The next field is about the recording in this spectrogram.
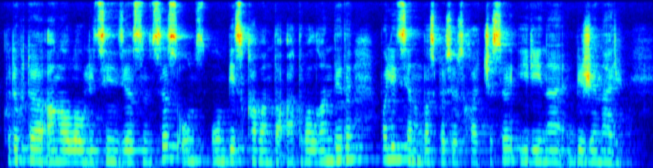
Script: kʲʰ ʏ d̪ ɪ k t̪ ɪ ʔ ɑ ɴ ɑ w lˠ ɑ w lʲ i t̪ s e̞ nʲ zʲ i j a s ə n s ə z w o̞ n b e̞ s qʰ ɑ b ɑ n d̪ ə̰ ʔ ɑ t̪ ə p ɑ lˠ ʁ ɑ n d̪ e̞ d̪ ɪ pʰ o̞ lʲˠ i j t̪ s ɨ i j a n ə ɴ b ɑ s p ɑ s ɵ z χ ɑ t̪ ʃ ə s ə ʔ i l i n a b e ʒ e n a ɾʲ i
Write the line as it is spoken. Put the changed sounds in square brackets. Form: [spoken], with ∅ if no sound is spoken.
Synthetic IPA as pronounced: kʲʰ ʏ d̪ ɪ k t̪ ɪ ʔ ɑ ɴ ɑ w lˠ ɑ w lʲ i t̪ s e̞ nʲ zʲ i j a s ə n s ə z w o̞ n b e̞ s qʰ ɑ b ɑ n d̪ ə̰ ʔ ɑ t̪ ə p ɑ lˠ ʁ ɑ n d̪ e̞ d̪ ɪ pʰ o̞ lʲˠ i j t̪ s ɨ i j a n ə ɴ b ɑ s p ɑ s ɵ z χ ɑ t̪ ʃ ə s ə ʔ i [ɾ] i n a b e ʒ e n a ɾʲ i

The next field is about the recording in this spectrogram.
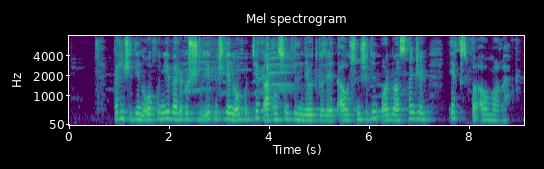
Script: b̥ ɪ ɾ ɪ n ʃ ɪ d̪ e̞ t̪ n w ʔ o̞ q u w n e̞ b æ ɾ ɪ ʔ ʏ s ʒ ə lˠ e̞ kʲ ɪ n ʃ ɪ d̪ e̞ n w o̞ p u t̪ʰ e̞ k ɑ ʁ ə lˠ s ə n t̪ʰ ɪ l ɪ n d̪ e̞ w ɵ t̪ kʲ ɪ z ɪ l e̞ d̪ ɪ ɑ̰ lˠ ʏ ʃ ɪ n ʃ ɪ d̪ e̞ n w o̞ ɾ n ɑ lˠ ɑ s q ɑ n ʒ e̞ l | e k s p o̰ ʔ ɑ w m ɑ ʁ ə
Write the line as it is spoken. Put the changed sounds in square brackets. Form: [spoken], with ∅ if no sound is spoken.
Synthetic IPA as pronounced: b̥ ɪ ɾ ɪ n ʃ ɪ d̪ e̞ [∅] n w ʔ o̞ q u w n e̞ b æ ɾ ɪ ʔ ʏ [ʃ] ʒ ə lˠ e̞ kʲ ɪ n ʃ ɪ d̪ e̞ n w o̞ [q] u t̪ʰ e̞ k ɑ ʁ ə lˠ s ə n t̪ʰ ɪ l ɪ n d̪ e̞ w ɵ t̪ kʲ ɪ z ɪ l e̞ d̪ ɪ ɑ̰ lˠ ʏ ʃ ɪ n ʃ ɪ d̪ e̞ n w o̞ ɾ n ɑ lˠ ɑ s q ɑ n ʒ e̞ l | e k s p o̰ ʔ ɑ w m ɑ ʁ ə

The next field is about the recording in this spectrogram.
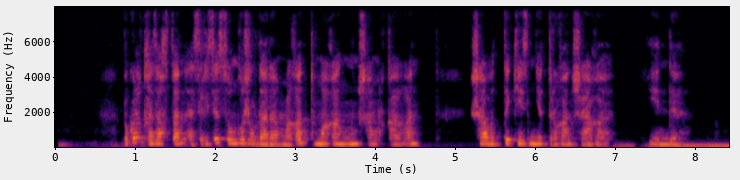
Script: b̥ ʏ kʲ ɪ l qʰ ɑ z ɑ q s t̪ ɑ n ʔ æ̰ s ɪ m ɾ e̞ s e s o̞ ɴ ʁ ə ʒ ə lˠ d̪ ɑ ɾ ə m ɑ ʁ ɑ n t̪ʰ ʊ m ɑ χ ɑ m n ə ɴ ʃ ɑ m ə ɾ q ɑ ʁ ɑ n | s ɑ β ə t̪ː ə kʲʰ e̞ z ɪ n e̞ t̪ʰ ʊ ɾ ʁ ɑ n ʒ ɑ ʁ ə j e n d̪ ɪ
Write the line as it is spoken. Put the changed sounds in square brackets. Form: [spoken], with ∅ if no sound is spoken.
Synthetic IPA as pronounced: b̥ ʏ kʲ ɪ l qʰ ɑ z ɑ q s t̪ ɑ n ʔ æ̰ s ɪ [∅] ɾ e̞ s e s o̞ ɴ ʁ ə ʒ ə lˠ d̪ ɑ ɾ ə m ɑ ʁ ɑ n t̪ʰ ʊ m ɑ [ʁ] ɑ [ŋ] n ə ɴ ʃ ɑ m ə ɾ q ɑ ʁ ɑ n | [ʃ] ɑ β ə t̪ː ə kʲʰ e̞ z ɪ n e̞ t̪ʰ ʊ ɾ ʁ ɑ n [ʃ] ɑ ʁ ə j e n d̪ ɪ

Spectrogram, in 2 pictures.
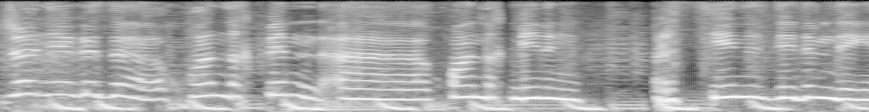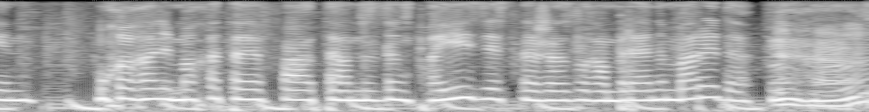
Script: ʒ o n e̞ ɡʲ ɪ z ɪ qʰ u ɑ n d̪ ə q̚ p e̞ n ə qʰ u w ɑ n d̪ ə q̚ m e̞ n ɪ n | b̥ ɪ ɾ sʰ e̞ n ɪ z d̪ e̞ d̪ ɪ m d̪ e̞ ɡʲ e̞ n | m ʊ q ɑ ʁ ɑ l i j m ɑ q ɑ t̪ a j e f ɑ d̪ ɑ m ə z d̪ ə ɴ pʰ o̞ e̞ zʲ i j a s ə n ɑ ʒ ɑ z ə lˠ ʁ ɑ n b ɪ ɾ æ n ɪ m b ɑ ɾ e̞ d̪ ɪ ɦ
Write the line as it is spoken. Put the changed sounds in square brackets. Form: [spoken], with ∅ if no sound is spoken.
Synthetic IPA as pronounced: ʒ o n e̞ ɡʲ ɪ z ɪ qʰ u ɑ n d̪ ə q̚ p e̞ n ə qʰ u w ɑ n d̪ ə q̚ m e̞ n ɪ [ŋ] | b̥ ɪ ɾ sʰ e̞ n ɪ z d̪ e̞ d̪ ɪ m d̪ e̞ ɡʲ e̞ n | m ʊ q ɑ ʁ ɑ l i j m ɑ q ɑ t̪ [ɑ] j e f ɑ [t̪] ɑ m ə z d̪ ə ɴ pʰ o̞ e̞ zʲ i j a s ə n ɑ ʒ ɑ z ə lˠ ʁ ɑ n b ɪ ɾ æ n ɪ m b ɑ ɾ e̞ d̪ ɪ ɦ

